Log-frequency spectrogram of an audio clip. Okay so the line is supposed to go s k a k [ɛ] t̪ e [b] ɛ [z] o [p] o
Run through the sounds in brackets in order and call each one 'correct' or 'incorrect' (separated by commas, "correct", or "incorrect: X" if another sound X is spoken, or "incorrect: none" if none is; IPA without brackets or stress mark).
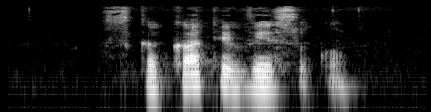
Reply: incorrect: a, incorrect: v, incorrect: s, incorrect: k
